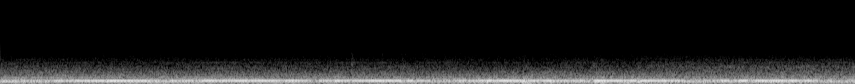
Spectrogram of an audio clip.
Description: A neutral and amplified recording of a droning noise from my 2015 Mazda 3 sedan.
